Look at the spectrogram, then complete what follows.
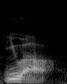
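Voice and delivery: "you are" low, "are" open with no French R; softened final R. Shown as a demonstration. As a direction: let "are" end softly without a throaty R. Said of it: "ça vous évite de faire R".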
